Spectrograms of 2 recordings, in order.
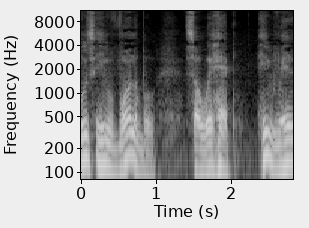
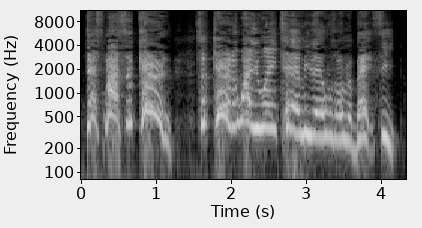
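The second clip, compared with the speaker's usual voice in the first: panicked mock cry. [name] blurting to police about his security, high panicked mock shout. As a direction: squeal it like a hammed-up panicked tattletale.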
